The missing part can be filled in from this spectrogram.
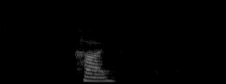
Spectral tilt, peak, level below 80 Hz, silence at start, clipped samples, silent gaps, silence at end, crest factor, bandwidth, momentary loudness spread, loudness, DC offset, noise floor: -5 dB/octave; -28 dBFS; under -90 dBFS; 0.75 s; under 0.1%; none; 0.5 s; 24 dB; 16 kHz; 24 LU; -45 LUFS; under 0.1%; -83 dBFS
